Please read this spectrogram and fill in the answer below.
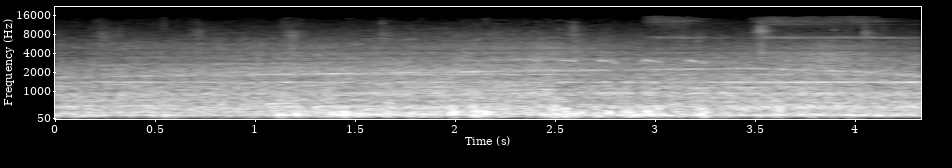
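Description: Freightliner Class 70 diesel locomotive approaching with its train, the engine running steadily with a thin, steady whistle over it.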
